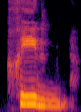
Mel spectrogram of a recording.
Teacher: kha is heavy. For kasra give E sound attached with ra.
